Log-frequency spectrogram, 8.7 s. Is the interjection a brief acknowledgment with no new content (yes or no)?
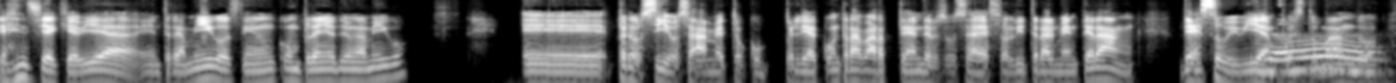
yes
